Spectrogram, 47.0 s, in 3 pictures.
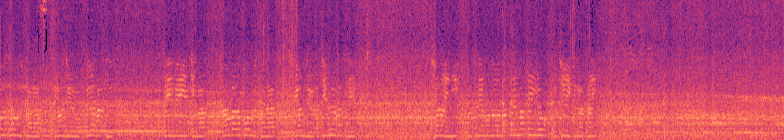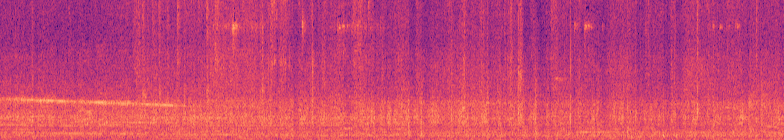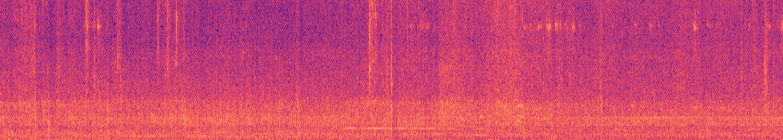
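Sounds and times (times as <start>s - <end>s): train rumbling: 0.0s - 47.0s
wheels clicking over rail joints: 18.4s - 35.4s, 45.2s - 47.0s.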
